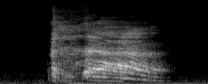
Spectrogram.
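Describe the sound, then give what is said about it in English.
A single harsh cough with a sharp burst followed by a rough, drawn-out rasp, heard alone against near silence. “Just cough it out.”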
